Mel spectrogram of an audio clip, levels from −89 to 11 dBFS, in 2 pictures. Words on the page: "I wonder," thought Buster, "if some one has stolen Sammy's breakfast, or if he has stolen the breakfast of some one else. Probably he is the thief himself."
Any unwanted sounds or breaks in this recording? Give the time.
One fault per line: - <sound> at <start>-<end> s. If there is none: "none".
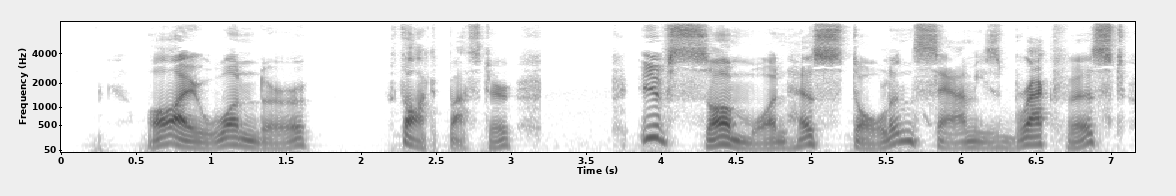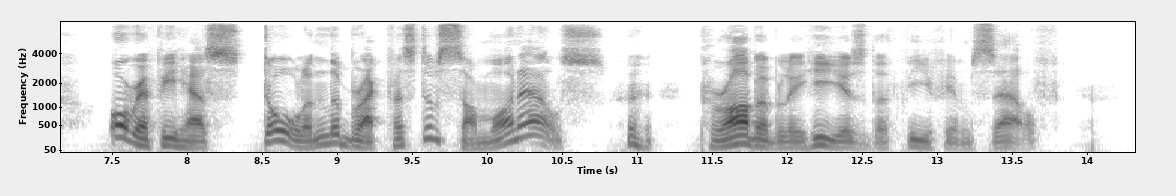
none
